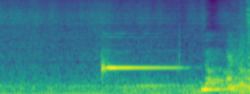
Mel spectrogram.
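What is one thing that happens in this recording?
An elevator chime dings once.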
